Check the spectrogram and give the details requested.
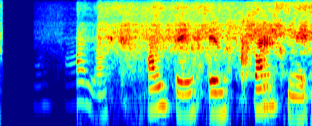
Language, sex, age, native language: Icelandic, male, 7, Icelandic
